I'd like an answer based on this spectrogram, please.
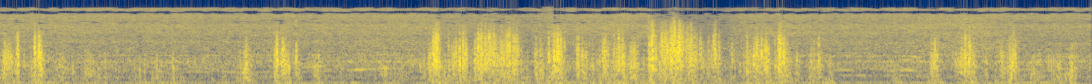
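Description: Wind buffeting the microphone in irregular gusts over a steady low rumble, strongest about two to four seconds in.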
